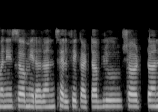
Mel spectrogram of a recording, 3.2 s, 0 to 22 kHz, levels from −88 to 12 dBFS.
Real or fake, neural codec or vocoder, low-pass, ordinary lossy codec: real; none; 7.2 kHz; AAC, 32 kbps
